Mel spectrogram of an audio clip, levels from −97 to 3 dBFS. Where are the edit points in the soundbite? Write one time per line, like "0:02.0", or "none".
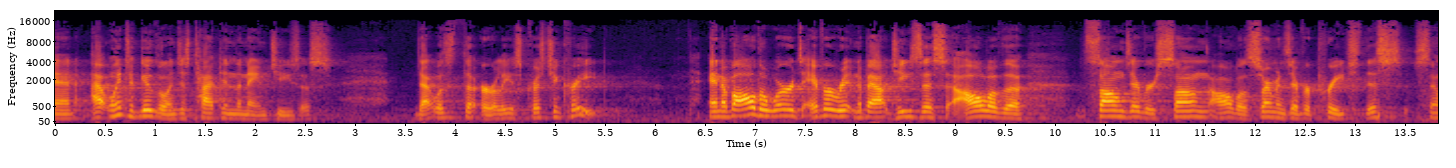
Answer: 0:03.4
